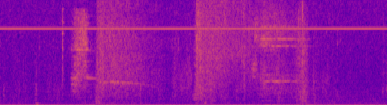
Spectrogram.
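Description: A sword swishes and clangs in quick slashes.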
